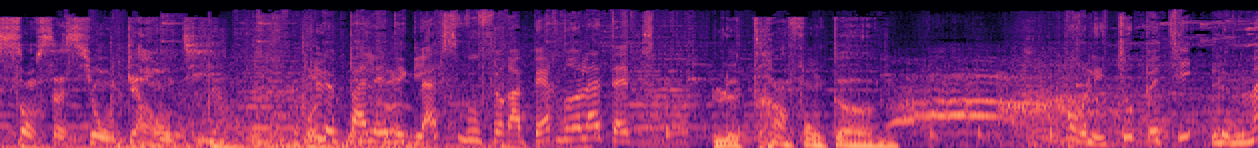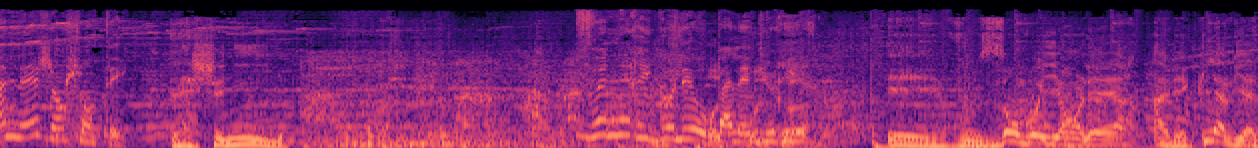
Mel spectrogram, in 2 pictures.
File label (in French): Spot Adventure Park, publicite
